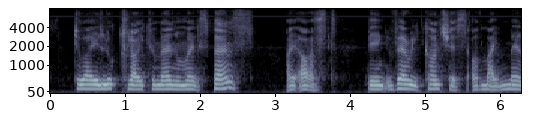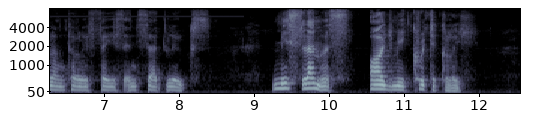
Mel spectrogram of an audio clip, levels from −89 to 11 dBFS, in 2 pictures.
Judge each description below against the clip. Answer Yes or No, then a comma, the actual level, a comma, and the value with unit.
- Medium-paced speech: No, slow, 125 wpm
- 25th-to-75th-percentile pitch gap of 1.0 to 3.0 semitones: No, average, 4.2 semitones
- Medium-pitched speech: Yes, medium, 145 Hz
